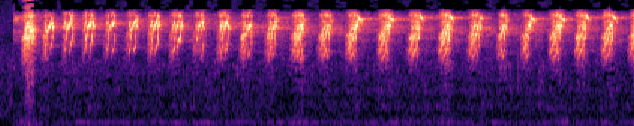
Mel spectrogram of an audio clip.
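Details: Long-tailed shrike song used to train other shrikes: regular, sharp high chips repeated about five times a second, steady throughout.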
